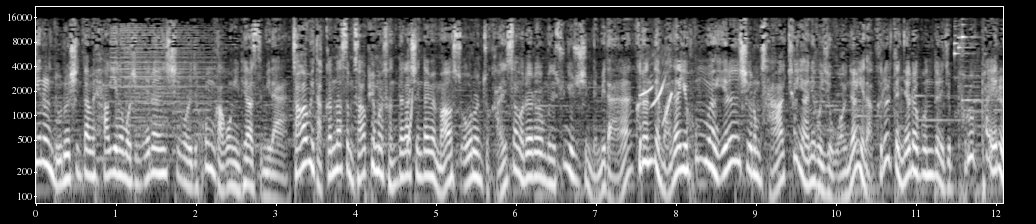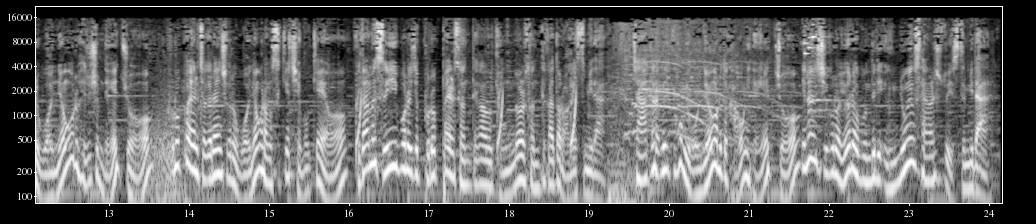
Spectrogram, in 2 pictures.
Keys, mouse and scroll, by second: 0.8 click, 5.0 click, 5.5 right click, 7.0 click, 14.1 2, 14.7 click, 15.7 click, 17.6 click, 18.3 click, 19.2 click.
